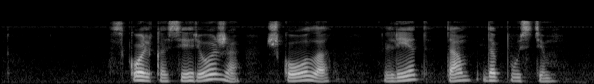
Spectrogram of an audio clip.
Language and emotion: Russian, neutral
